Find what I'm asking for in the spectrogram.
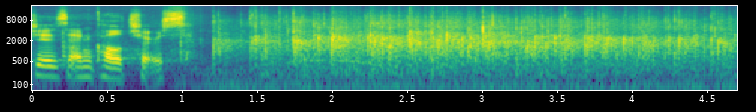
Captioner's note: crowd applauding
